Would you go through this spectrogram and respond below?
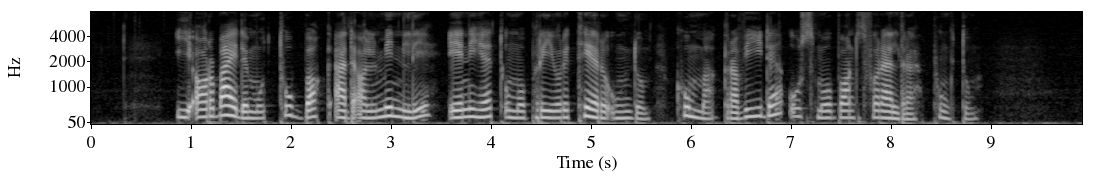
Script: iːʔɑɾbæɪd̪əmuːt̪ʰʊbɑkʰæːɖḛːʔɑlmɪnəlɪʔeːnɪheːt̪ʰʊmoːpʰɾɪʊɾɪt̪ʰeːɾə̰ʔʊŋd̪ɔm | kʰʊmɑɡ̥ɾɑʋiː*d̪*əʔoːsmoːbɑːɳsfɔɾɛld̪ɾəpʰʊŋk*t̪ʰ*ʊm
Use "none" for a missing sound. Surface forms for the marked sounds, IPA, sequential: d̪, t̪

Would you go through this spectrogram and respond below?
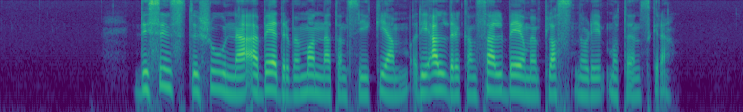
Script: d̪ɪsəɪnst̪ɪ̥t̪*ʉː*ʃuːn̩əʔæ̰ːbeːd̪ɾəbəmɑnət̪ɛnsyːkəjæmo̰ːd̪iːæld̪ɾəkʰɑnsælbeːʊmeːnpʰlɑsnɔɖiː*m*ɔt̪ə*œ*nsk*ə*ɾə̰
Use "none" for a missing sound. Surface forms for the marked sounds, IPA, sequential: ʉ, m, œ, ə

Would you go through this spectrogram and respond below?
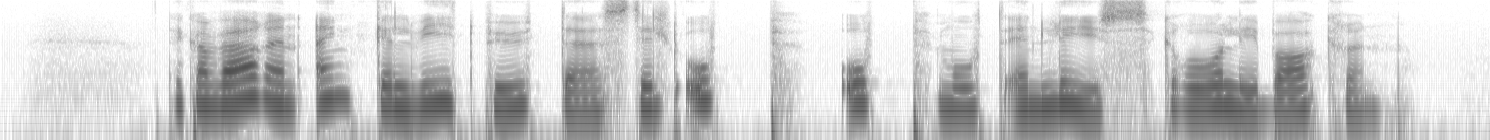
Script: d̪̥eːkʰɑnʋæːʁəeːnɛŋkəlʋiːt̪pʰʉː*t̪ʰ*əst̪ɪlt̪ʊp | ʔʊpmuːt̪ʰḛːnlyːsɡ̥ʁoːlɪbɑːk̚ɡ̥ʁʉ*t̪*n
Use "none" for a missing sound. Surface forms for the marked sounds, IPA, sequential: t̪, none

